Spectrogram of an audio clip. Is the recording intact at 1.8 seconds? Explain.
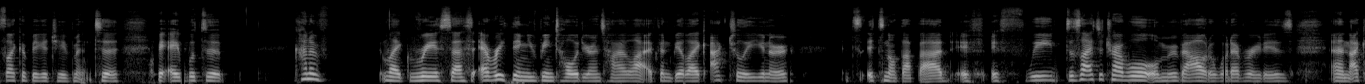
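No. Right after "big achievement to be", the speech drops out from 1.81 to 1.85 s, a 32 ms hole. This is a block of digital silence: samples were replaced by zeros, cutting in and out with no fade.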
